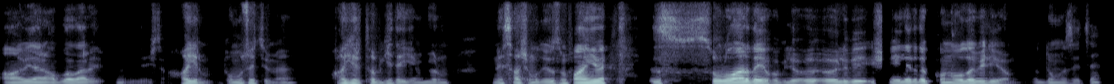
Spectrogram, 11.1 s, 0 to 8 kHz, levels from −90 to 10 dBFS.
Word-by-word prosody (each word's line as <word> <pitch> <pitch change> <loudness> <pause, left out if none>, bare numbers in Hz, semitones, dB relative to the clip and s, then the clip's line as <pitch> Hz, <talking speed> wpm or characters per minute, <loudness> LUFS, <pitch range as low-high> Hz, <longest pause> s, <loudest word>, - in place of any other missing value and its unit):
abiler, 100 0 -3
ablalar, 95 +1 -2 0.3
eee, - - -18 0.2
işte, - - -22
"Hayır, 120 -5 -1 0.2
domuz 120 +8 -6
eti 140 -2 -8
mi? - - -21 0.5
Hayır, 130 +1 -1
tabii 130 +9 -7
ki 150 - -8
de - - -5
yemiyorum. 90 0 -12 0.4
Ne 115 +4 -9
saçmalıyorsun?" 110 - -3
falan 130 +2 +6
gibi 135 0 +7 0.5
sorular 130 +3 +4
da 115 - +7
yapabiliyor. 95 -2 -1
Ö 105 0 -2
öyle 110 +1 -1
bir 110 -1 -1 0.2
şeylere 105 +3 -1
de 105 - +3
konu 105 0 -6
olabiliyor 105 - 0 0.3
domuz 95 0 -13
eti. 215 - -18
105 Hz, 155 wpm, -26 LUFS, 100-125 Hz, 0.5 s, gibi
